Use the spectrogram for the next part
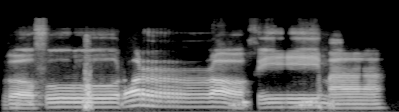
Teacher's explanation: Masuk dengan tidak mendengung. Maksudnya langsung masuk ke huruf ro. Fathah tanwinnya tidak dibaca. Ditambahi ro-nya ada tasdidnya. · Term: idgham bila gunnah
